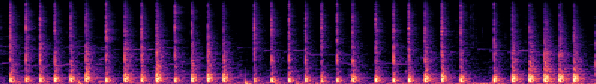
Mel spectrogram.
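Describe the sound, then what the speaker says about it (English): Rapid, steady hammer blows crushing ingredients for peanut butter balls, dozens of sharp close knocks in a fast even rhythm with a couple of brief pauses. "you can use a hammer with parental supervision"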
